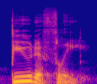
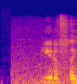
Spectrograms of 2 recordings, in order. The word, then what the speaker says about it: beautifully: syllables masterfully masterfully and beautifully and wonderfully with these words the stress is on the first syllable and you have two syllables before f u l l y That's when the U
